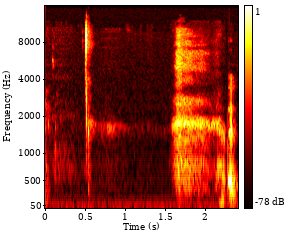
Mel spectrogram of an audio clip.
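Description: A pause that is almost silent, broken by one short click about half a second in, then a man drawing a breath in near the end.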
